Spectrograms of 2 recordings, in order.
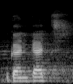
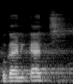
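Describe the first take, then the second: Both takes have the same delivery.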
